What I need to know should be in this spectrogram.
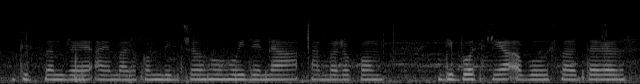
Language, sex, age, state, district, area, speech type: Santali, female, 18-30, West Bengal, Uttar Dinajpur, rural, spontaneous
